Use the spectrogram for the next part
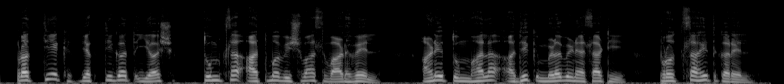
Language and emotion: Marathi, neutral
